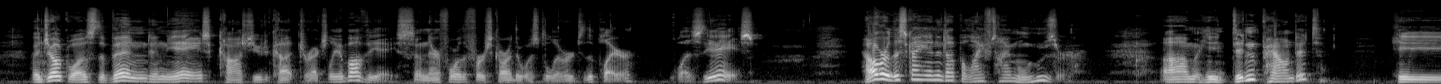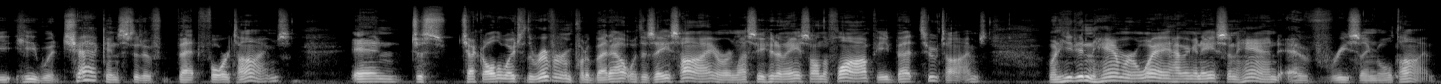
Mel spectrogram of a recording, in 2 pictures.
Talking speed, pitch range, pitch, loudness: 200 wpm, 110-145 Hz, 125 Hz, -19 LUFS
